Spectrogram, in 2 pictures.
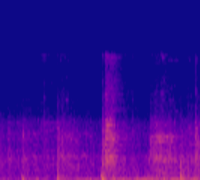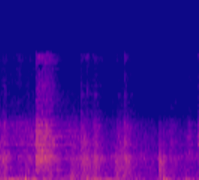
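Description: A moving express passenger train heard from the open doorway of one of its coaches: steady running noise of the wheels on the rails, louder from about a second and a half in, with a few sharp knocks as the wheels pass over rail joints.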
